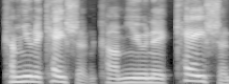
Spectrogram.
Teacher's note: five syllable word communicate the fourth syllable gets stressed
